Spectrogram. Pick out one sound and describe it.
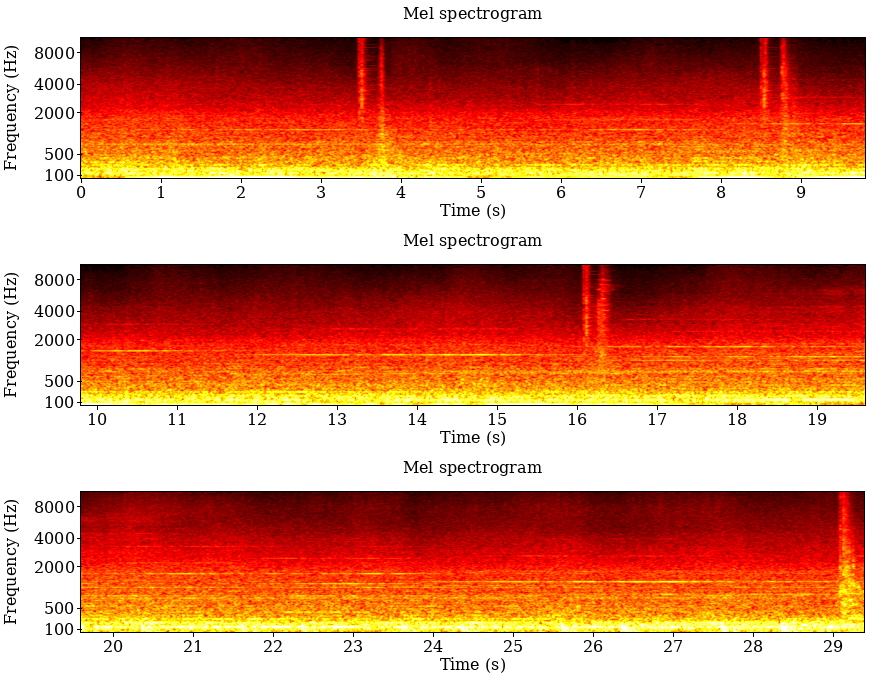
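Water rushes and splashes along a ship's hull.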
